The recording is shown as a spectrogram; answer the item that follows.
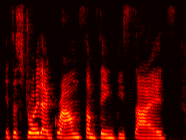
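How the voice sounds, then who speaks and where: Woman, podcast guest. Reflective, explanatory, conversational, mid-pitched, very dry recording. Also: steady tone, moderate pace, bright, forceful tone, no echo, rough recording. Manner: reflective, explanatory, often says "you know". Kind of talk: thoughtful interview conversation.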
